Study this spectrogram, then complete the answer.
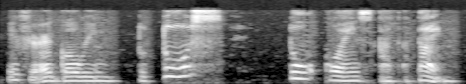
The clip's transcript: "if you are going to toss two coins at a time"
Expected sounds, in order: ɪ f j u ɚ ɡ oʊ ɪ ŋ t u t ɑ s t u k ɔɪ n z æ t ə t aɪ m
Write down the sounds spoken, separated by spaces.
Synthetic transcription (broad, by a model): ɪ f j u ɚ ɡ oʊ ɪ ŋ t u t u s t u k ɔɪ n s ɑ t ə t aɪ m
